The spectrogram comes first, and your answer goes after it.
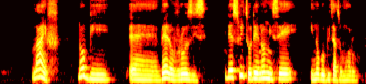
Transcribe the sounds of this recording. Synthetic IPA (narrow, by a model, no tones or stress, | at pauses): laɪf | nobi | bɛdɔvɾozis | ideswitodenomise | inoɡobitatomɔɾo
